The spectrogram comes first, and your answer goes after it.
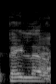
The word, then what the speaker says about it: Pellaro: bravissimo su tutto peccato che il posto fosse Pellaro c'è anche l'accento sulla e lui si è pure fermato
